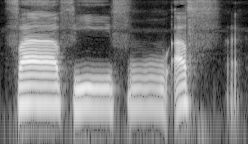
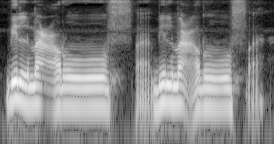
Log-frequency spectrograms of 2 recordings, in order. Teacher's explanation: Kemudian huruf fa itu adalah salah satu huruf yang memiliki sifat hamas. Jadi kalau kita mengucapkan huruf fa itu ada nafas yang mengalir ketika kita mengucapkannya.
